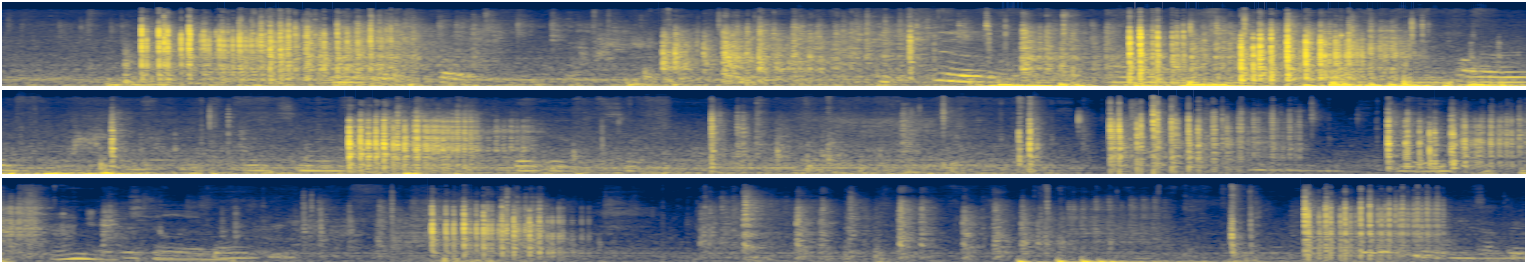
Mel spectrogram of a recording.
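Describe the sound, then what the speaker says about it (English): Students rolling dice in a classroom, scattered clattering rattles and knocks on desks in irregular bursts over a long stretch, with several voices talking in the room. "All right, go ahead and start rolling."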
